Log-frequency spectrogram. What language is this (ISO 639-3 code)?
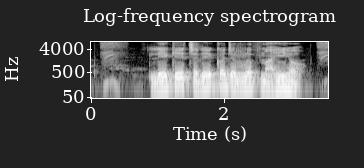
bho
